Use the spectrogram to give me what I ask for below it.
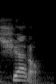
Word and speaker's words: SHTTL: Oh, it's called shuttle. That's how it's pronounced.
